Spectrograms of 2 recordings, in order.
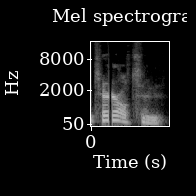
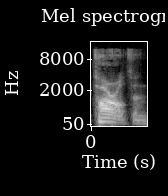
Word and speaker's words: Tarleton: Welcome everyone to meet follower of one and meet Tarlton. I'm saying that right? Correct. Tarlton. Tarlton. But no worries. Only people that live near Tarlton State seem to pronounce my name right.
